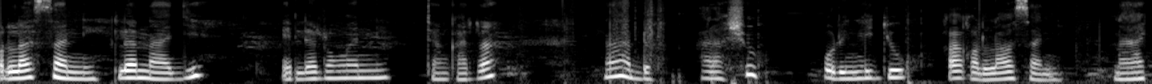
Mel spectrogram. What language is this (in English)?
Masai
